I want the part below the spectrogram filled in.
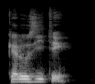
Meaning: callosity
- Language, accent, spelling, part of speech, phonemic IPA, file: French, France, callosité, noun, /ka.lo.zi.te/, LL-Q150 (fra)-callosité.wav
